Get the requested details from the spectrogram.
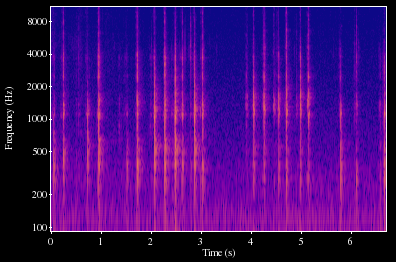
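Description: Gloved fingertips type on a white 60% GK61 mechanical keyboard with plastic keycaps and case and silver switches, resting as a solid unit on a table. About twenty short, crisp plastic key clacks are heard, bright with a midrange tone and almost no low end. They come in an irregular rhythm with a brief pause midway.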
